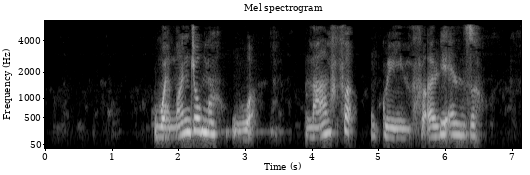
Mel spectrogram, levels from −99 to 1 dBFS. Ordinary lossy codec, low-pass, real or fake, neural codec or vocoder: MP3, 32 kbps; 5.4 kHz; fake; codec, 24 kHz, 3 kbps, HILCodec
